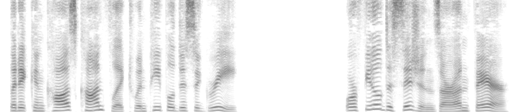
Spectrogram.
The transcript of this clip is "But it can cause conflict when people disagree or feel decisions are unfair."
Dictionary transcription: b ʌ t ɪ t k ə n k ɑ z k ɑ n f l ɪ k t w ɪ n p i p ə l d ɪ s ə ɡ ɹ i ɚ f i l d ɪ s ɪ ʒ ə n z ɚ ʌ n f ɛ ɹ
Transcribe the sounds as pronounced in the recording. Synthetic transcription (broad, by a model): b ʌ t ɪ t k ə n k ɑ z k ɑ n f l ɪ k t w ɪ n p i p l d ɪ s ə ɡ ɹ i ɚ f i l d ɪ s ɪ ʒ ə n z ɚ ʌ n f ɛ ɹ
